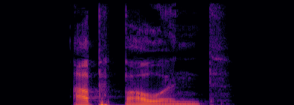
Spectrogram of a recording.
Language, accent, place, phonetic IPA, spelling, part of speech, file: German, Germany, Berlin, [ˈapˌbaʊ̯ənt], abbauend, verb, De-abbauend.ogg
- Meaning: present participle of abbauen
